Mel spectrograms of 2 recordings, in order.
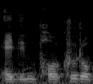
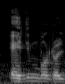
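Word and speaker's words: Edinburgh: 그건 에딘버그로 발음하는 게 아니고 버러로 발음합니다. 어쨌거나 에딘버러를 비롯해서 이 BURGH가 붙었던 그런 지명 이름들은 대부분 로마가 지배했던 지역들이에요.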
